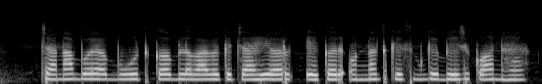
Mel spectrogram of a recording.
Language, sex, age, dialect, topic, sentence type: Magahi, female, 18-24, Southern, agriculture, question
